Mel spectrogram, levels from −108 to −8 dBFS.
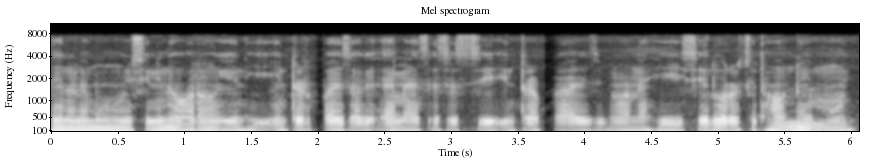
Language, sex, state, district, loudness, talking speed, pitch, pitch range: Chakma, male, Tripura, Unakoti, -19 LUFS, 195 wpm, 100 Hz, 95-105 Hz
